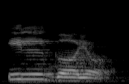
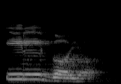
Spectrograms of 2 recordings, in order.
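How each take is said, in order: Both takes have the same delivery.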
